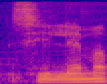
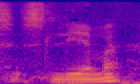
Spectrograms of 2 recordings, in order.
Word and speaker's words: Sliema: Una de las más importantes es Sliema, es eh, medio difícil de pronunciar, algunos le dicen Silema, pero no es Sliema.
